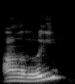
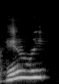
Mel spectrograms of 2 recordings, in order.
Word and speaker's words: Henri: don't see Heinrich Heine, but you see Henri Heine, with even the pronunciation that he would have in French for his name, but he's actually German.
